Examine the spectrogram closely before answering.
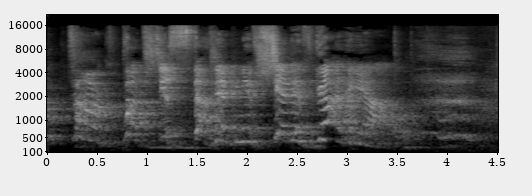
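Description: A young woman shouts and screams loudly.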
